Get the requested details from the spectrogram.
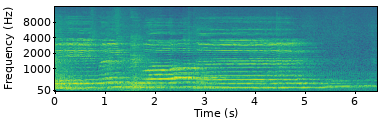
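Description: A man chants in a slow, sustained voice with a light echo.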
